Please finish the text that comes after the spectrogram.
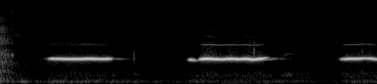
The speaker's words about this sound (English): I was trying to learn to whistle when I was younger um, at grandma's house and I could kind of only do one note, but I would raise and lower my head. Like I was making different noises. So I'd go,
